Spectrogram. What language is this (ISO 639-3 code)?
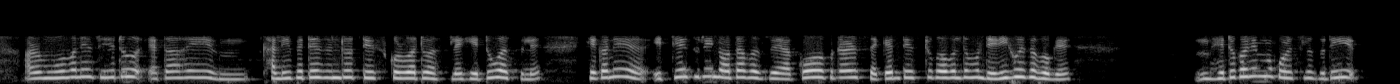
asm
